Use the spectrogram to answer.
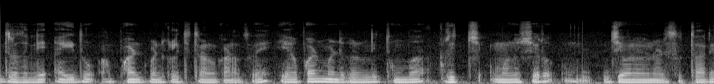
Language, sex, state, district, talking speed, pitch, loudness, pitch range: Kannada, male, Karnataka, Mysore, 120 wpm, 110 Hz, -18 LUFS, 105-115 Hz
